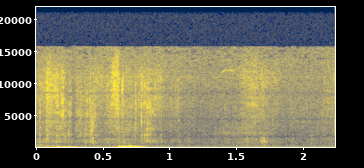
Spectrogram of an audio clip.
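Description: Quiet hall room tone with two soft, low thumps in the first second, the second louder, typical of someone moving and stepping across a carpeted floor.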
